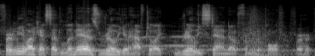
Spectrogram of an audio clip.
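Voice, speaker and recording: A man's voice: medium pitch, steady tone, fast, darkish tone. A man chatting casually and familiarly to his viewers while streaming a video game. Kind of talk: casual live stream chat. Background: game music.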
